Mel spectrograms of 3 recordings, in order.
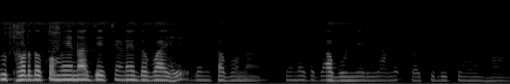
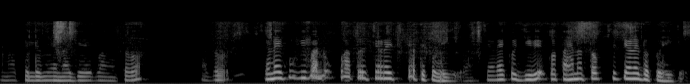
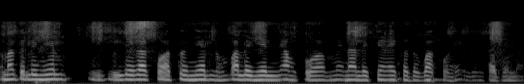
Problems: background sounds at intervals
